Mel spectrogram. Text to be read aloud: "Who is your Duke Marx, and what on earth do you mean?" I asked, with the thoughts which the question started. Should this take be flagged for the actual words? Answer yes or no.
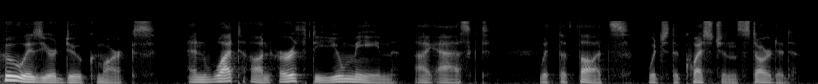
no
